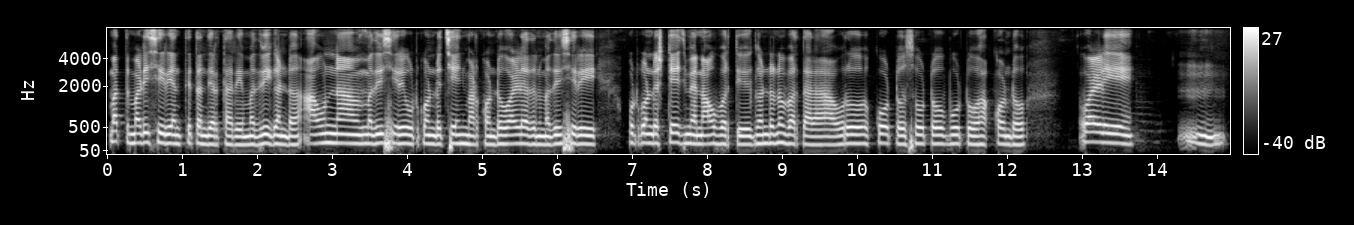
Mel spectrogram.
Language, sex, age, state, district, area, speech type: Kannada, female, 30-45, Karnataka, Koppal, urban, spontaneous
